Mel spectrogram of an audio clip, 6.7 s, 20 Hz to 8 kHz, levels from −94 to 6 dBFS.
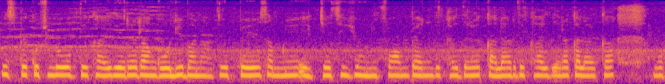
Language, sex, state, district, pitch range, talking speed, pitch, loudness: Hindi, female, Bihar, Saran, 235-245 Hz, 250 wpm, 240 Hz, -15 LUFS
